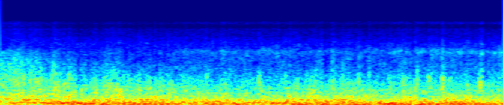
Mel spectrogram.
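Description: thunderstorm

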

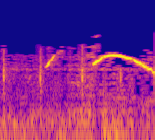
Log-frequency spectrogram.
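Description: woman whistling

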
